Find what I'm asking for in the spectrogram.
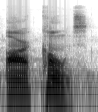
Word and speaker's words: archons: Archons, pronounced archons.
